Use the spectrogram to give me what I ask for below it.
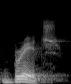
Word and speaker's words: bridge: So here you can see you want to mean bridge, but you're pronouncing it as breeze.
